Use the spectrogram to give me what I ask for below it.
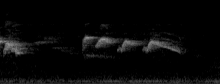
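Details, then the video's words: Albino female Red-whiskered Bulbul calling in a 'ra giọng 4-5' voice: a bright chirp, a pause, then three loud slurred whistled notes that each dip and glide downward in quick succession. Steady faint hum behind. "chào mào bạch tạng mái ra giọng 4-5"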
